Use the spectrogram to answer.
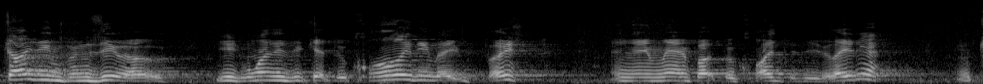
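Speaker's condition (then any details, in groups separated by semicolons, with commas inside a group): Cerebral palsy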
